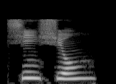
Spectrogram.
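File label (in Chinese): "心胸", Mandarin Chinese; hsk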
